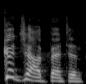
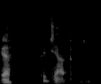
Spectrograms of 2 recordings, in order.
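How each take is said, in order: First: It is said passionately, with great warmth. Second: It is said plainly, without much feeling.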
